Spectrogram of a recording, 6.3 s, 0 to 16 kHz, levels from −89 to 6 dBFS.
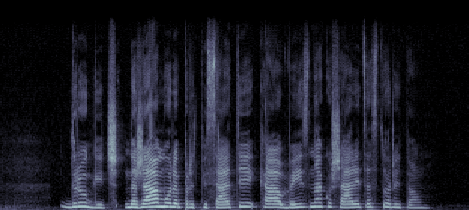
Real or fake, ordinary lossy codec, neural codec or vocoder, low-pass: fake; none; vocoder, 48 kHz, 128 mel bands, Vocos; 14.4 kHz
